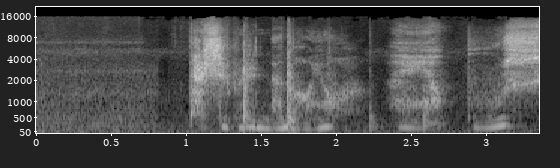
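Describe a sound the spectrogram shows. A middle-aged woman speaks teasingly, up close.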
